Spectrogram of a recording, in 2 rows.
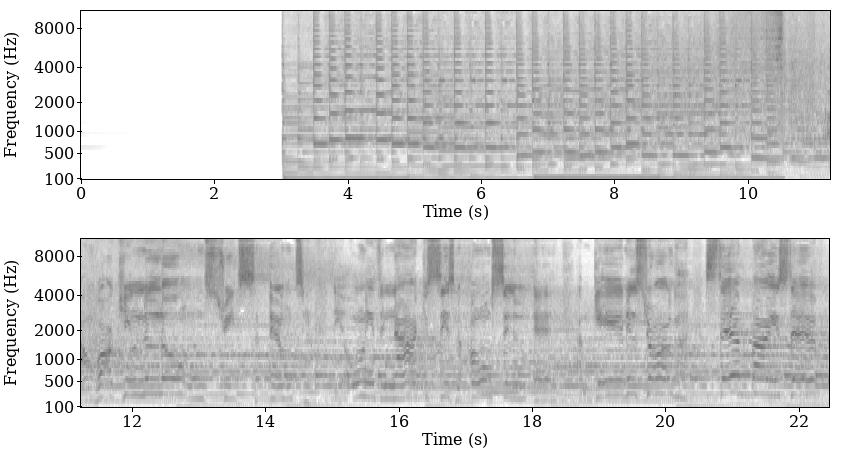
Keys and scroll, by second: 1.3 Escape, 3.5 Escape, 4.2 ctrl+x, 7.5 Escape, 13.3 Escape.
